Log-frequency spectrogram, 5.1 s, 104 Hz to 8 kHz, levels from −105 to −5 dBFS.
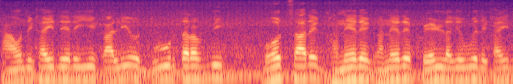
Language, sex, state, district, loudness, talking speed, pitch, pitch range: Kumaoni, male, Uttarakhand, Tehri Garhwal, -19 LUFS, 220 wpm, 125 Hz, 120-130 Hz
